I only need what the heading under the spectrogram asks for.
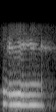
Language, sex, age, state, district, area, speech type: Bodo, female, 18-30, Assam, Chirang, urban, conversation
